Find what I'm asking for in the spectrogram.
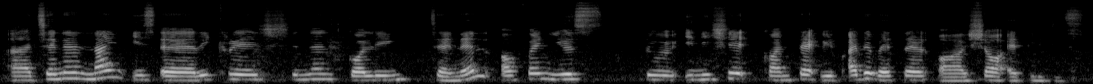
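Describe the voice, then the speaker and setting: A woman's voice: mid-range voice, slow, darkish tone, low-quality recording. Woman formally presenting, faint noise. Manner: explanatory, formal. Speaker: student presenter. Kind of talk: slide presentation read aloud.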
